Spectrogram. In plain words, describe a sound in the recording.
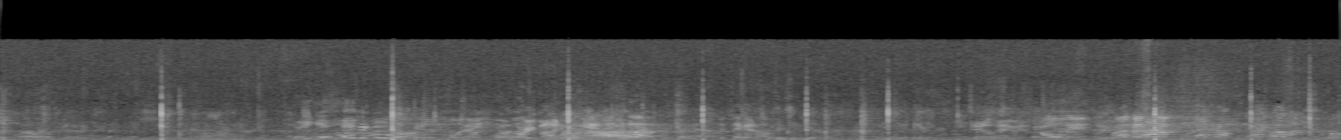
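Men and boys call out to each other across an open field outdoors.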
